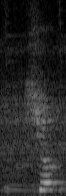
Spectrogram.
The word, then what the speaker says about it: should: Should as a modal. Should as a modal. Should. Jadi cara bacanya itu should ya. Should. Jadi L-nya itu tidak dibaca. Yang artinya akan, sebaiknya, boleh ya.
